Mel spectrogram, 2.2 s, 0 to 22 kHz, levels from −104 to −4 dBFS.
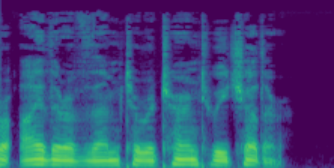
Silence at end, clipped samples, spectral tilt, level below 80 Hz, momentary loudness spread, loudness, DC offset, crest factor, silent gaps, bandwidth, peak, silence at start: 0.35 s; under 0.1%; -7 dB/octave; -56 dBFS; 5 LU; -29 LUFS; under 0.1%; 14 dB; none; 16 kHz; -14 dBFS; 0 s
